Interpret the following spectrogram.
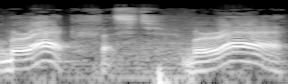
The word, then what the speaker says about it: breakfast: Olha o ritmo, breakfast. O fast vai morrendo, breakfast. Lunch.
